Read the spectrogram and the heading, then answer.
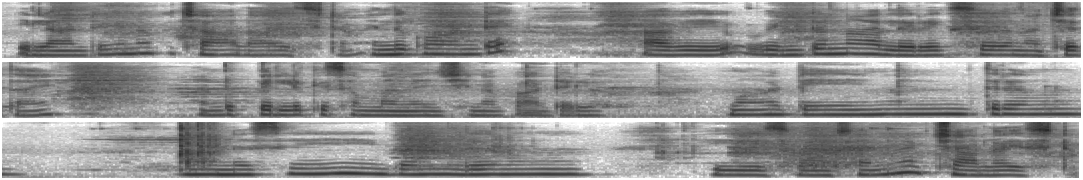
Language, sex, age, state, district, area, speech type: Telugu, female, 30-45, Telangana, Medchal, urban, spontaneous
